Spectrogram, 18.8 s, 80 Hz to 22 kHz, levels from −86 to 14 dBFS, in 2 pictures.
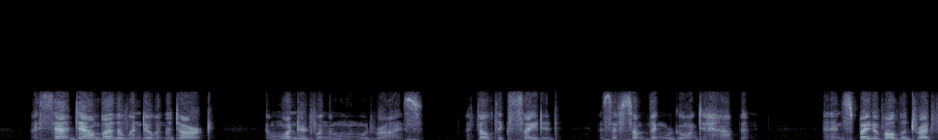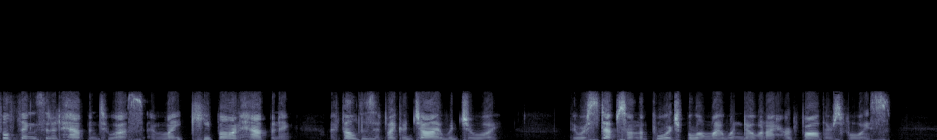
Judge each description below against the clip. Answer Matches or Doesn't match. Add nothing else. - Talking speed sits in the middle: Doesn't match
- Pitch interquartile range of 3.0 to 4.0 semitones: Matches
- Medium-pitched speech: Matches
